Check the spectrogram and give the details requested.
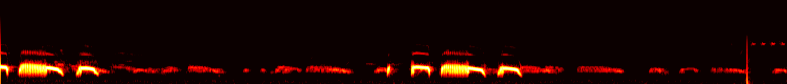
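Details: Spotted dove used as a lure bird, cooing to provoke wild doves, in the thổ voice style: two bursts of deep, hollow coos, a short note then longer rounded notes, separated by a pause with soft, faint cooing between.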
